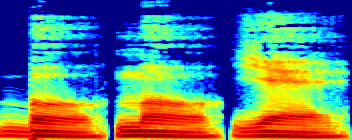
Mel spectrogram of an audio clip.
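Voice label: "bomoye", concatenated syllables; Affixing experiment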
